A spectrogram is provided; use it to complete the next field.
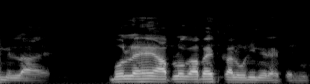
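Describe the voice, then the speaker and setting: Dry and close with no echo, a man at a medium pitch speaks in an ordinary speaking voice at a moderate pace with fairly even intonation. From Chitrakoot, Bundelkhand, India. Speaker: local resident. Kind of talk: street interview.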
